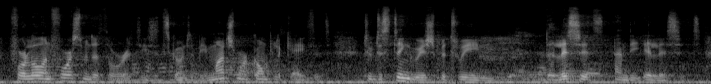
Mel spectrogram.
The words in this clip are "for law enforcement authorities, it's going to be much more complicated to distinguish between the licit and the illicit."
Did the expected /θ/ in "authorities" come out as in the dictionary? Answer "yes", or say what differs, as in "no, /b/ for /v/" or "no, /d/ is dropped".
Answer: yes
